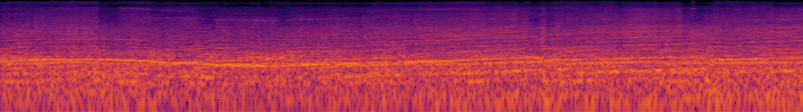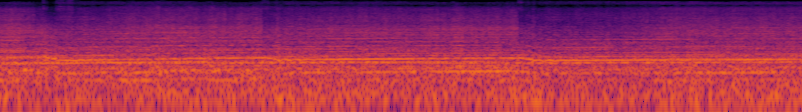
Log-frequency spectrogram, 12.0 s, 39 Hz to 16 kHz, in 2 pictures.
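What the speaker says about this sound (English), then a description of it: "At least the engine sounds great for you to listen to." Loud, sustained scream of a historic Formula One engine in the Automobilista 2 sim, revs climbing steadily and dipping slightly on shifts, heard alone without talk.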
